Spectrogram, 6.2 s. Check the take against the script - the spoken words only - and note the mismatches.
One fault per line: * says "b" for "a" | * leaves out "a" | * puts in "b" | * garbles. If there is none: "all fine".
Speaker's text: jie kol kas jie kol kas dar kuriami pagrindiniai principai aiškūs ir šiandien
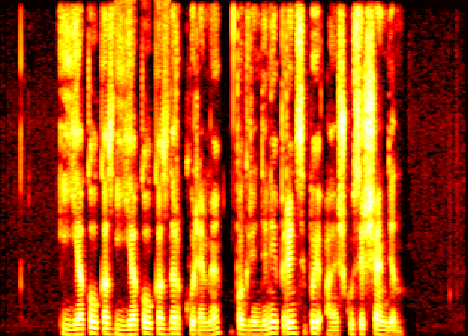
all fine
